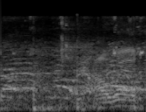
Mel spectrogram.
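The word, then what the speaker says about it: Awet: It's A-W-E-T. Right, but it's pronounced Awed, like with a D.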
